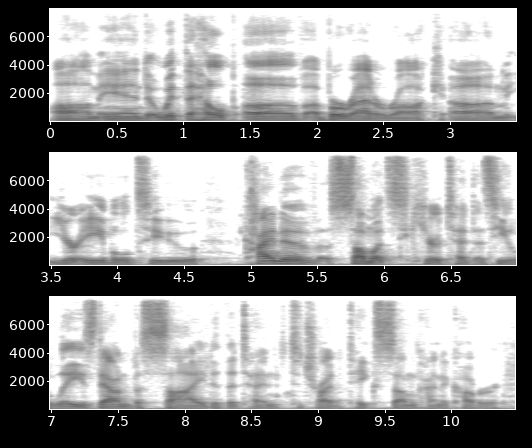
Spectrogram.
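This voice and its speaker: A man narrating as game master of a tabletop game, halting with many fillers. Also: fairly low pitch, fairly even intonation.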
